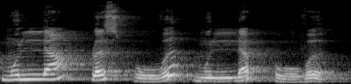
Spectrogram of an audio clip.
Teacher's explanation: പകാരം ഇരട്ടിച്ചു, പ എന്ന അക്ഷരം ഇരട്ടിച്ചു.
